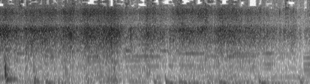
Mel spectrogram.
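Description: Plastic bag lining a drum rustling and crinkling as hands work inside it, over background music with steady held notes.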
